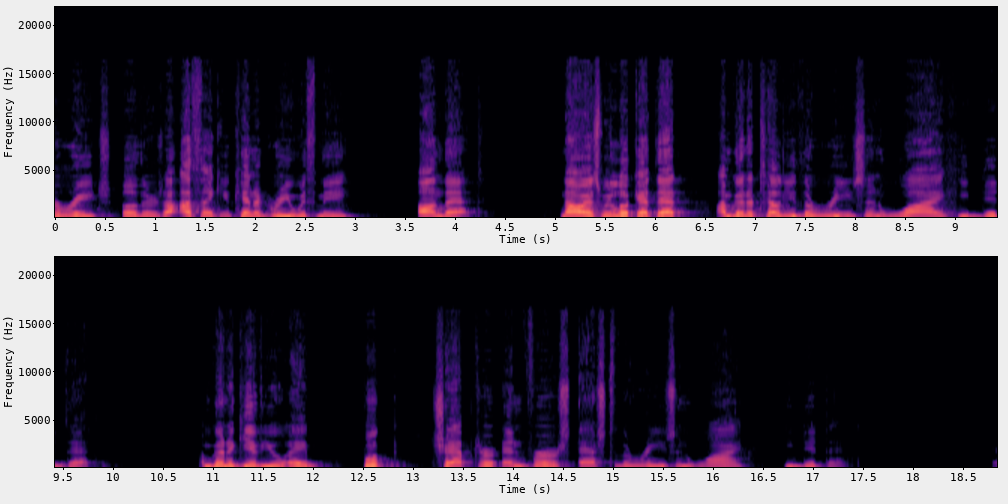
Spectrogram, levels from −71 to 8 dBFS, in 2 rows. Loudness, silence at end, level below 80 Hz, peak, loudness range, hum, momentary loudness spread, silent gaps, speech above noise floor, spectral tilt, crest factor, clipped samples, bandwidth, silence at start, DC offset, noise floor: -24 LUFS; 1.55 s; -72 dBFS; -4 dBFS; 9 LU; none; 13 LU; none; 52 dB; -5.5 dB/octave; 22 dB; under 0.1%; 17 kHz; 0 s; under 0.1%; -75 dBFS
